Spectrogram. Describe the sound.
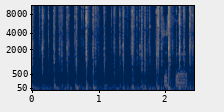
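Rapid, furious typing on a computer keyboard, a dense stream of close, sharp key clicks with barely a pause, joined briefly near the end by a murmuring voice.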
